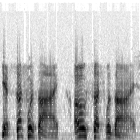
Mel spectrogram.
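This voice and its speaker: A man's voice: medium pitch, huge pitch swings, slow pace, a bit bright, muffled recording, full character voice. A man playing the mournful ghost of a dead business partner in a radio play, solemn and declamatory. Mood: anguished, solemn. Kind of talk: theatrical radio play acting.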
